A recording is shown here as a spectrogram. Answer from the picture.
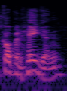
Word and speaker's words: Copenhagen: It's actually pronounced Copenhagen. Danny Kaye screwed it up for everybody by singing Wonderful, Wonderful Copenhagen in the film Hans Christian Andersen back Yes. in the 1950s sometime.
